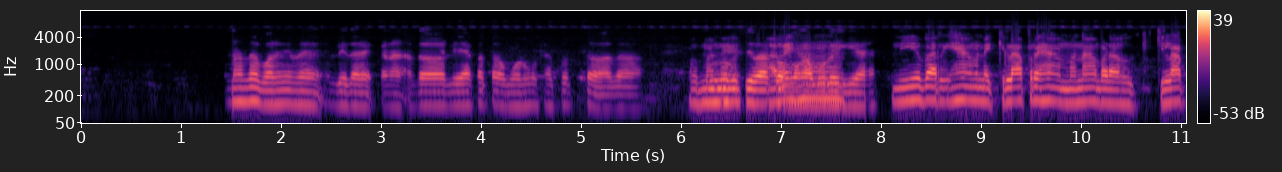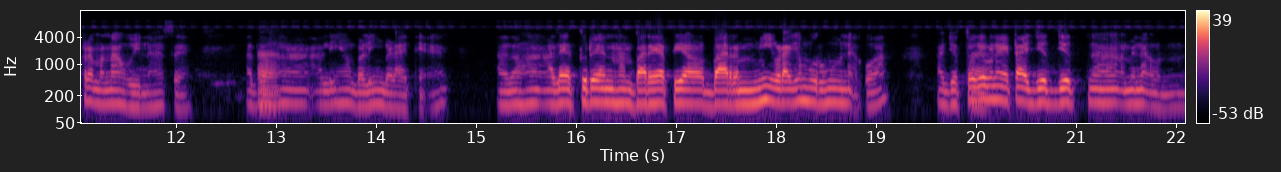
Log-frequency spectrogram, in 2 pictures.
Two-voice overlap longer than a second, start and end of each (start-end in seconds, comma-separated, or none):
6.2-7.6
